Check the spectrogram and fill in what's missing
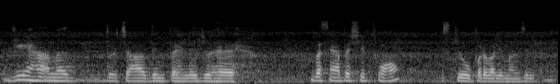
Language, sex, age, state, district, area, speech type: Urdu, male, 18-30, Delhi, North West Delhi, urban, spontaneous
